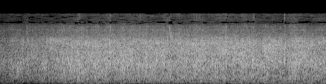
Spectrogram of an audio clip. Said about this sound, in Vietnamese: Và chúng ta hãy cho một tràng pháo tay để chúc mừng thầy.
